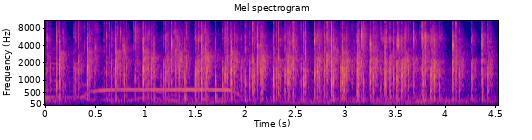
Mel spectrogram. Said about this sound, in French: applaudit bien fort Nimu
